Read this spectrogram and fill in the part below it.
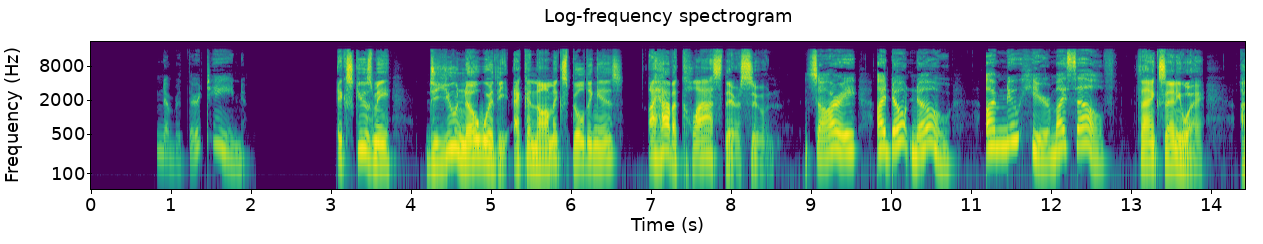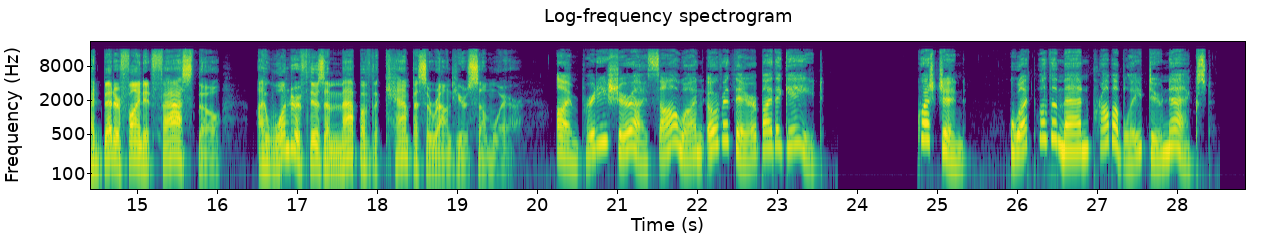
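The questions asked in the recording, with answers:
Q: What will the man probably do next?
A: Look for a campus map by the gate.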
